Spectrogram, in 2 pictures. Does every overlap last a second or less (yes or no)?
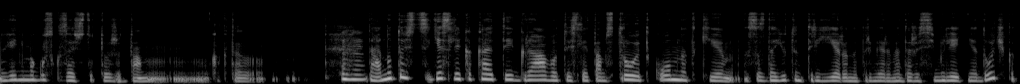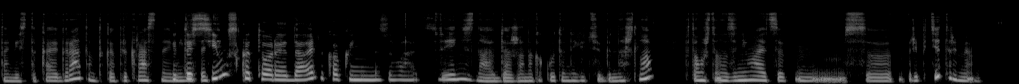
yes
